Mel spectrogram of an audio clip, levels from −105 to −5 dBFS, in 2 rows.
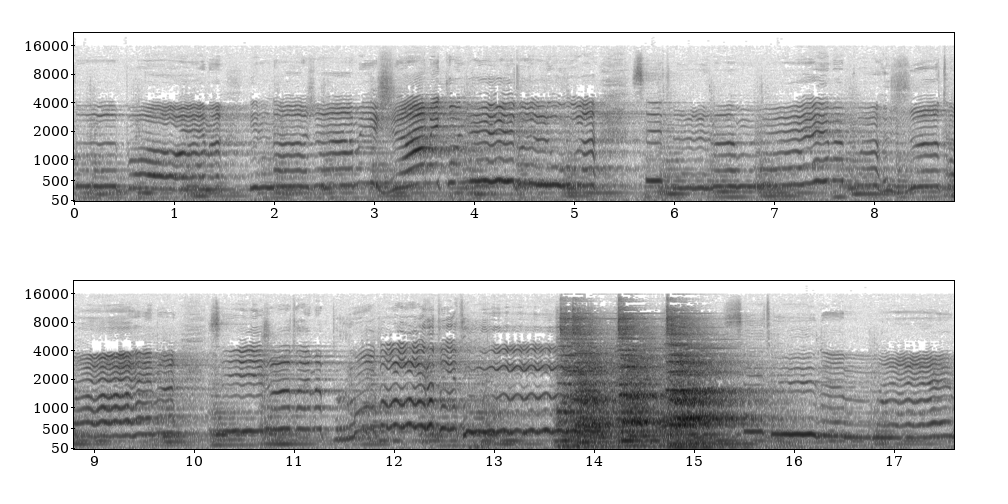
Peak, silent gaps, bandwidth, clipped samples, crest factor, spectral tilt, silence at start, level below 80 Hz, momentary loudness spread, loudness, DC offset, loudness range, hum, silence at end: -2 dBFS; none; 16 kHz; under 0.1%; 22 dB; -3.5 dB/octave; 0 s; -46 dBFS; 17 LU; -24 LUFS; under 0.1%; 13 LU; none; 0 s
